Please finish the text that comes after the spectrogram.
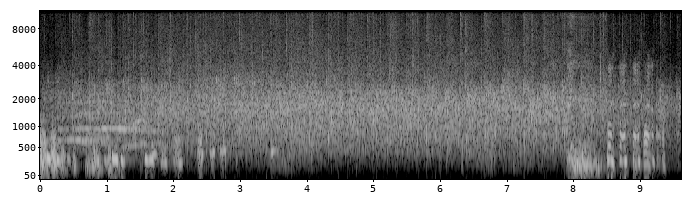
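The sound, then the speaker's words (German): Sustained audience applause, a dense steady clatter of many hands clapping at full volume for several seconds, with a voice speaking briefly at the start and again as the clapping ends. “Deshalb bitte noch einmal Applaus”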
